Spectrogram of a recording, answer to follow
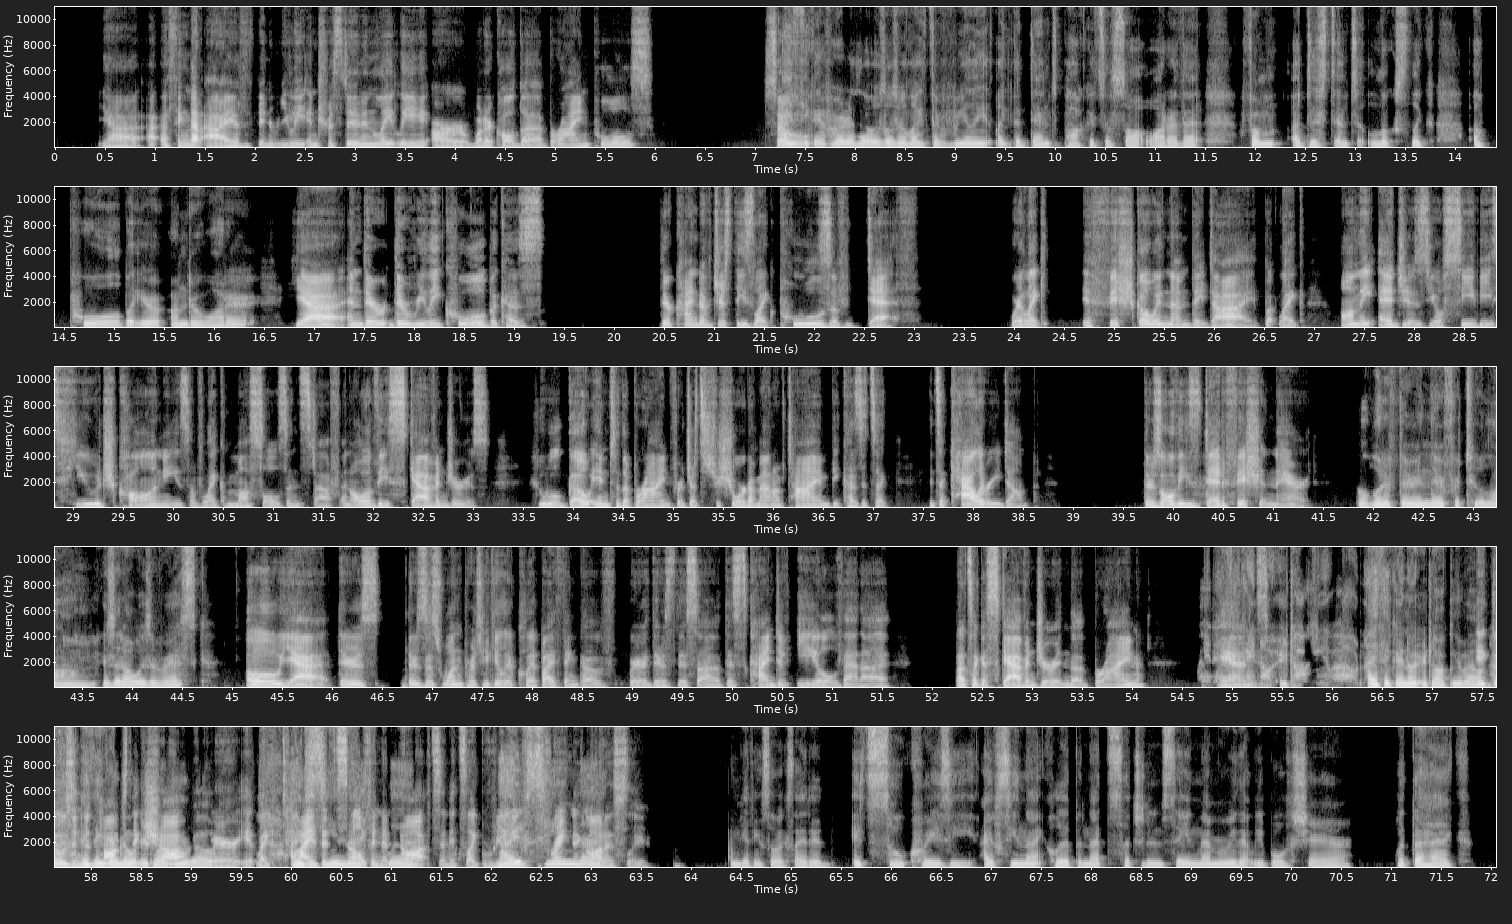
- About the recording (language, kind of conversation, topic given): English, unstructured, How do you like to learn new things these days, and what makes it feel meaningful?
- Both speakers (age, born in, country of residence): 20-24, United States, United States; 30-34, United States, United States
- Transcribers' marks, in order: tapping; stressed: "death"; put-on voice: "Wait, I think I know what you're talking about"; other background noise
